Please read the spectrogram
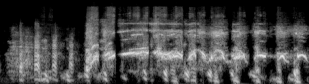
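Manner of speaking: loud high laughter; laughing. Real, not acted. Remembering the fake dog ransom calls, loud high laughter. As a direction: burst out laughing.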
